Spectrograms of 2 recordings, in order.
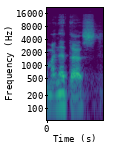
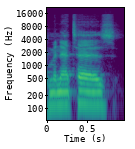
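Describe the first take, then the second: First: The name is said with a Greek pronunciation. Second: The name is said in a Southern accent. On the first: "in Greek, it'd be like" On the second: "with the Southern accent, they'll say like"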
